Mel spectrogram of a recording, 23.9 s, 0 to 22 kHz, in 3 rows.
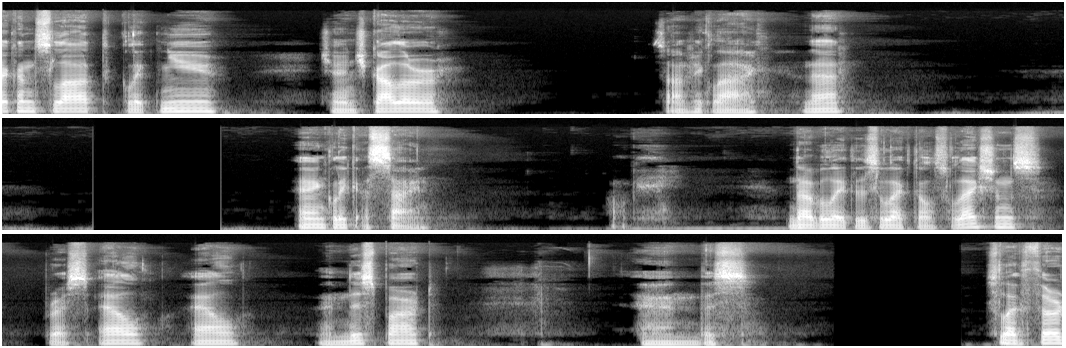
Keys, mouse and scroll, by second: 1.0 click, 2.0 click, 4.7 click, 12.0 click, 14.3 a, 14.4 a, 16.4 l, 17.8 l, 19.1 l, 20.6 l, 22.1 l.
